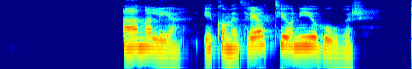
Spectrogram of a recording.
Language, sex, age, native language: Icelandic, female, 30-39, Icelandic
